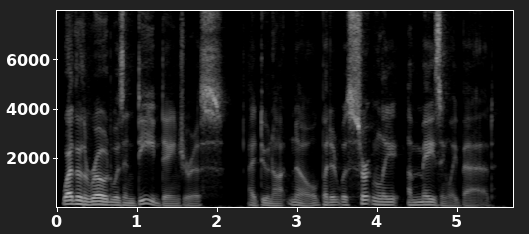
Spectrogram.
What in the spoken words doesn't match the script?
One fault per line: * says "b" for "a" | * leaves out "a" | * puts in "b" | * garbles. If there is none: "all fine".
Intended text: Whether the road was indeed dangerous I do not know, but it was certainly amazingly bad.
all fine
